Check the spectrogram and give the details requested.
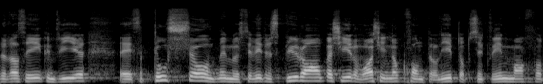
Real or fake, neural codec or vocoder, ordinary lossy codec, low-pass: fake; codec, 44.1 kHz, 3.4 kbps, Pupu-Codec; none; 14.4 kHz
